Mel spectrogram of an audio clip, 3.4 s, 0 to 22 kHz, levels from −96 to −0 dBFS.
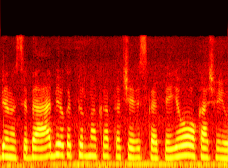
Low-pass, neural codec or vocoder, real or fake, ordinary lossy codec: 9.9 kHz; none; real; MP3, 64 kbps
